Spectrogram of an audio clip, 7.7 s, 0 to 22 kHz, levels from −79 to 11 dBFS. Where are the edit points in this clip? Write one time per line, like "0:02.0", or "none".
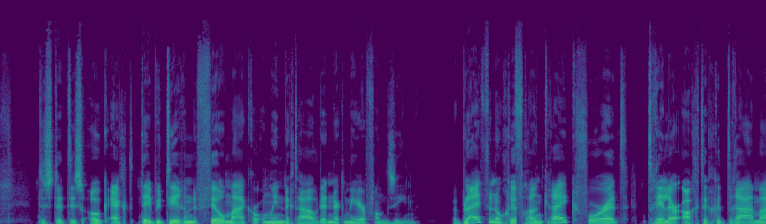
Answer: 0:01.3
0:02.9
0:03.4
0:04.3
0:05.1
0:06.3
